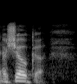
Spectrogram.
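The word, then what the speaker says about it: Ahsoka: Anakin Skywalker Obi-Wan Kenobi and um is it Ashoka is that how it's pronounced Asoka yeah Asoka uh Tano so they came in to train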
